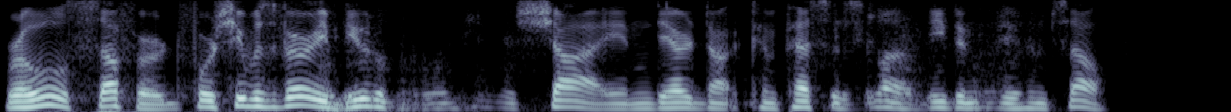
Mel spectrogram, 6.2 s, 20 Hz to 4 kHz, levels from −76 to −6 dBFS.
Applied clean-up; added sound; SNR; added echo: neural mask model DeepFilterNet 3.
